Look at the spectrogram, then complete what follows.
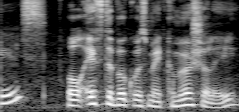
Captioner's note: voiceover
